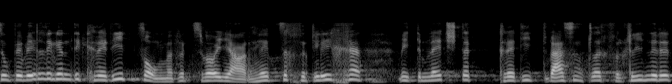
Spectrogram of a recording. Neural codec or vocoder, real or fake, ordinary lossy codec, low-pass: codec, 16 kHz, 2 kbps, FreqCodec, larger model; fake; none; 7.2 kHz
